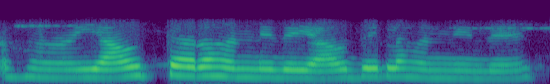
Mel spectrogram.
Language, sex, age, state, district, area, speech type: Kannada, female, 18-30, Karnataka, Gadag, rural, conversation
